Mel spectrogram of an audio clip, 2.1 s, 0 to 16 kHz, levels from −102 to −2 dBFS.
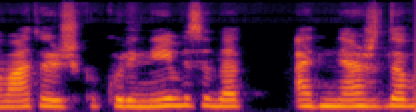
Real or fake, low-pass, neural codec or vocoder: real; 14.4 kHz; none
